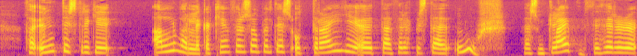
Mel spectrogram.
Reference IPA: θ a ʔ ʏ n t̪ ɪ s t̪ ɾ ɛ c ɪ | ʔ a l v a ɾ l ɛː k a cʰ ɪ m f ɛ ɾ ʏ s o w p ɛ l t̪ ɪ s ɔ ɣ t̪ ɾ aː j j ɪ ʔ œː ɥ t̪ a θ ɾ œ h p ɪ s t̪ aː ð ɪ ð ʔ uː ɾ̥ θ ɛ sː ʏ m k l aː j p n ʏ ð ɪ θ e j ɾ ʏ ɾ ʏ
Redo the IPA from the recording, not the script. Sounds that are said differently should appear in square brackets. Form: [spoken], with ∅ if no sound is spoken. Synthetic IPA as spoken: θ a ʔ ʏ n t̪ ɪ s t̪ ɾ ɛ c ɪ | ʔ a l v a ɾ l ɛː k a cʰ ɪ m f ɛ ɾ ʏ s o w p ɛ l t̪ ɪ s ɔ ɣ t̪ ɾ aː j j ɪ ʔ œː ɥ t̪ a θ ɾ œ h p ɪ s t̪ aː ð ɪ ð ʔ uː ɾ̥ θ ɛ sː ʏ m k l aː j p n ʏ [θ] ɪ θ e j ɾ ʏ ɾ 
